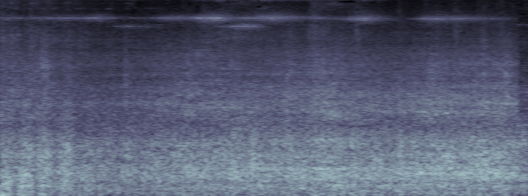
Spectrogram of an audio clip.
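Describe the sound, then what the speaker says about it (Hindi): Maharashtra Sampark Kranti Express pulling out of Borivali station in Mumbai: a steady, loud rumble of rolling wheels and carriages with faint rail squeal above, continuous and close throughout with no talk. "ट्रेन चल दी है।"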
